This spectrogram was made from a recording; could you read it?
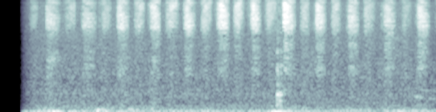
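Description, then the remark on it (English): Kids scratching their skin hard: rapid, steady scratching, a long run of quick raspy strokes repeating about five times a second, with a slightly louder bump partway through and no voices. “Kids scratching their dermis way too hard.”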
